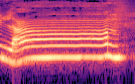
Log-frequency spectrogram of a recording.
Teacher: জিহ্বার আগার কিনারা সামনে উপরের দাঁতের মাড়ির সঙ্গে লাগিয়ে উচ্চারিত হয়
